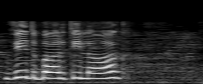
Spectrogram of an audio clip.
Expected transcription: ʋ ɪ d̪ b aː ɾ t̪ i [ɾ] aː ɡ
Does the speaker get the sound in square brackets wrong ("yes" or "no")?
yes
